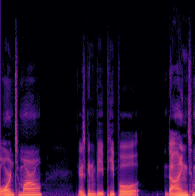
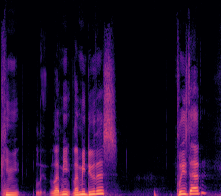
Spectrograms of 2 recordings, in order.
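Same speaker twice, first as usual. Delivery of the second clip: mock pleading child voice, higher; 6 semitones higher than usual. Retelling how a kid asks a dad for freedom: imitating a kid pleading with dad.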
